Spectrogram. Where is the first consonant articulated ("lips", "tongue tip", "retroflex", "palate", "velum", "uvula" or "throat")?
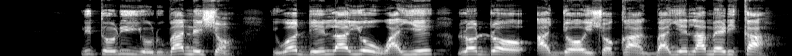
tongue tip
